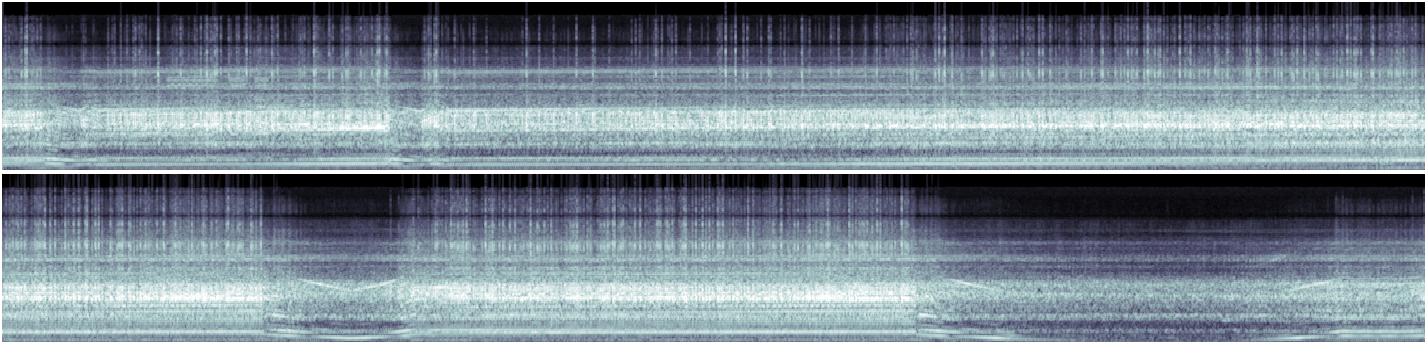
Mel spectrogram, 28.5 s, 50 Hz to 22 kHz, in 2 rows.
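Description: Motorcycle engine running steadily at road speed. Its pitch dips and climbs back quickly about 17 seconds in as the throttle is eased and reopened. About 24 seconds in it slows for a few seconds, turns quieter, then builds again near the end.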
